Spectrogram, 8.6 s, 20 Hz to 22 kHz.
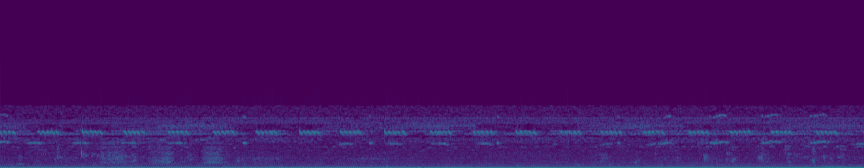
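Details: Cricket calling at 2:30 AM on 21 May '16 in the wilderness of eastern Botswana: high, thin chirps pulse steadily, about three per second, with fainter chirps layered behind and a constant low hum underneath.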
